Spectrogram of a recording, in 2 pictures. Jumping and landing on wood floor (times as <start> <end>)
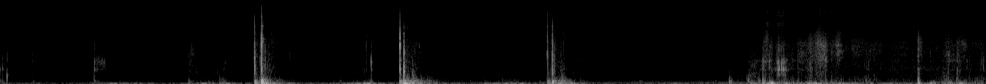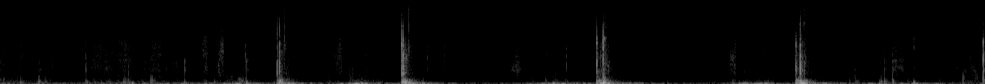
1.9 5.9, 12.1 14.3, 15.1 16.3, 17.2 18.2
